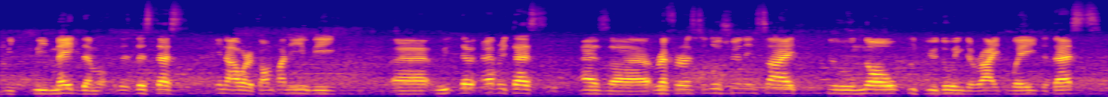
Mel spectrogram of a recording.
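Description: A man presenting products informally as a company chief, halting and repeating words in English. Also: mid-range voice. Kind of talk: informal product demonstration in an interview. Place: busy expo hall, at shop shelves. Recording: noisy expo hall ambience behind.

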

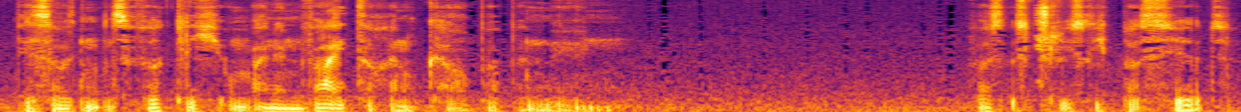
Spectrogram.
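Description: A man acting in a German audio drama as a calm, rational astronaut, speaking in a measured, explanatory way. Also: low voice, creaky, slight background noise, exaggerated voice. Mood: pensive, hushed.

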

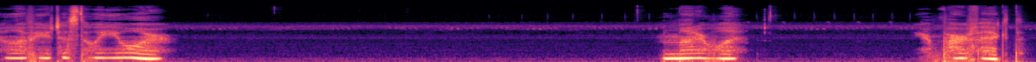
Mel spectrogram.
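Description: A woman playing a tender, possessive young demon girlfriend in an affectionate, whispered ASMR roleplay, soft and breathy. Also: high-pitched, little pitch movement, slow pace. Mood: tender, reassuring.

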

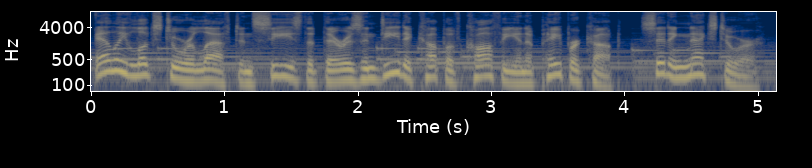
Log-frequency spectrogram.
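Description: A man's voice: fairly high pitch, sing-song, a little fast. A man reading scripted story narration with a dramatic storytelling delivery. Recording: voice-over with music bed. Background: music.

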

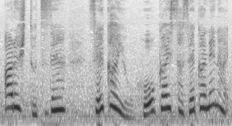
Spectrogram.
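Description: Otherworldly anime-game girl: very high voice, playful yet solemn, animated, over noisy ambience. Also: unhurried. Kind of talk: anime video game voice acting.

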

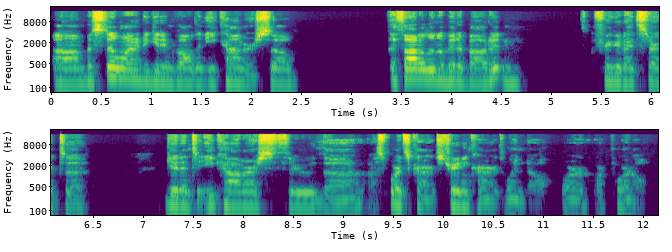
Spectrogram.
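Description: Man, forties, from Samoa, husky voice, relaxed, rambling, podcast host, home office. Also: medium pitch, normal speed. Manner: relaxed, rambling, many ums and uhs. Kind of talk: casual solo podcast talk. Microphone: webcam framing, seated at desk.

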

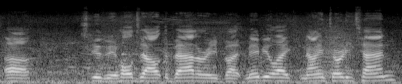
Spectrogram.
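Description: A man talking loudly and casually to viewers as he live-streams while walking around. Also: on the high side, little pitch movement, normal speed. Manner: loud, chatty, talks to viewers and chat. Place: outdoors at a busy shopping area, later indoors. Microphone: phone held while walking. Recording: phone audio with crowd noise. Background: crowd chatter.

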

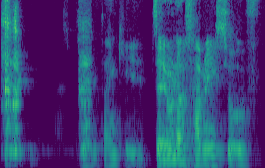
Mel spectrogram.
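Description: A man's voice: on the low side, fairly even intonation, fast. A young man in his twenties moderating a panel over a video call from his living room, asking loose, hedging questions full of fillers.

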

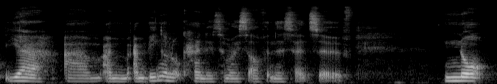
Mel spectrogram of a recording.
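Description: A woman vlogger with a low, husky, raspy voice. She talks in an unhurried, thoughtful way as she closes out her weekly vlog. She speaks straight to her viewers. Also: fairly even intonation, darkish tone. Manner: thoughtful, unhurried, faith-centered reflection. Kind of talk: reflective vlog sign-off.

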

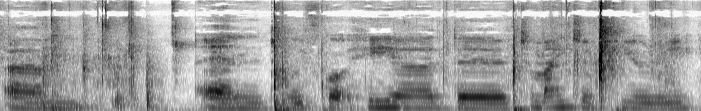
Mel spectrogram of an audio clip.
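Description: Slow, halting woman with a flat voice. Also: fairly low pitch, heavy background noise. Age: adult mother. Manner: unhurried, many ums and uhs. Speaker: vlogger showing a grocery haul. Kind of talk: casual chat to camera. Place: home, at a table with groceries.

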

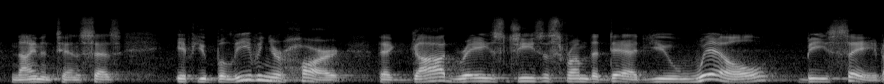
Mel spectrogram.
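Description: Slow-preaching pastor with an Arabic accent. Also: male voice, mid-range voice, muffled recording. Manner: humorous, rising to emphatic near-shouting peaks. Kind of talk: sermon. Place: church stage behind a pulpit. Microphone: pulpit microphone.

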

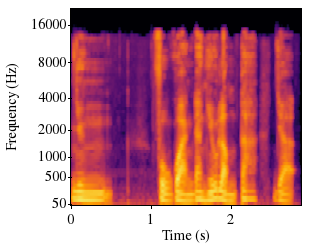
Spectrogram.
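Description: A man playing a humble, forgiving young prince in an animated fairy tale, speaking formally and earnestly. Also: lowish voice, slow pace, no echo. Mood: humble, tender. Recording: clear music behind the voice.

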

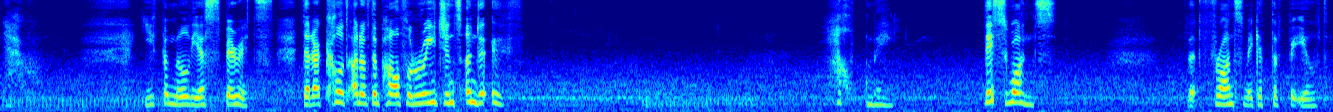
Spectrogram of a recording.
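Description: Over clear background noise, a woman acts out a desperate young warrior woman in a Shakespeare monologue. The voice is fairly high and very unhurried, theatrical, moving between hushed and imploring delivery. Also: lightly acted. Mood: imploring summons. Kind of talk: solo Shakespeare monologue, dramatic recitation.

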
